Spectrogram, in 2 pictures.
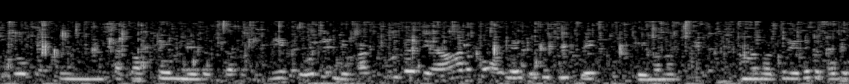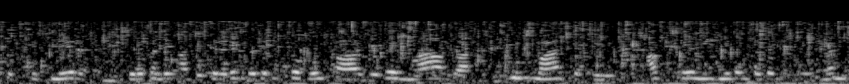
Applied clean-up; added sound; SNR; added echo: classical method Wiener filter.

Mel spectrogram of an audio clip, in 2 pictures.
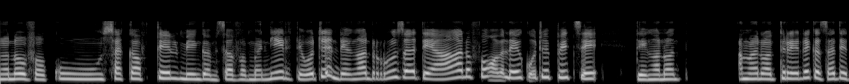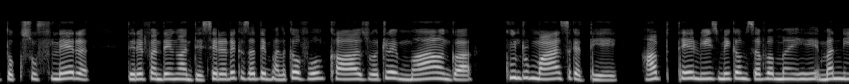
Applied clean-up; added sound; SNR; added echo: none; none; none; none.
